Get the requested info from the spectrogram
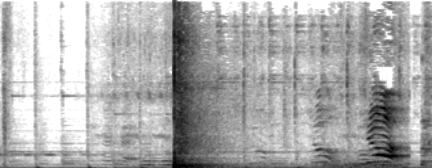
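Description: A Diwali firecracker going off with one loud bang about two seconds in, its crackle dying away over a second. Children's excited voices rise near the end.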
